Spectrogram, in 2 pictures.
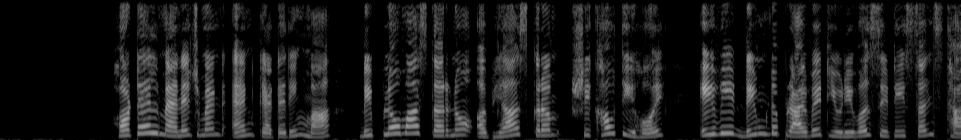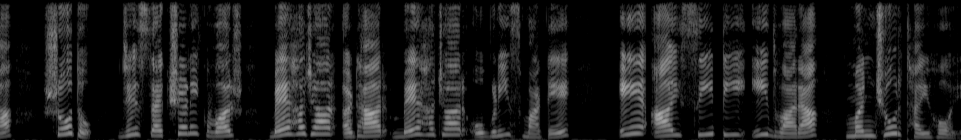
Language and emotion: Gujarati, neutral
